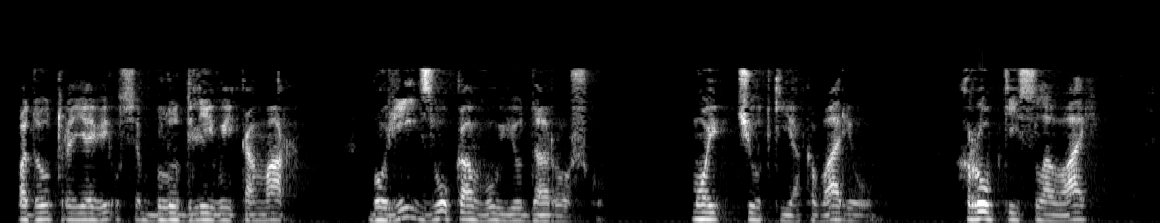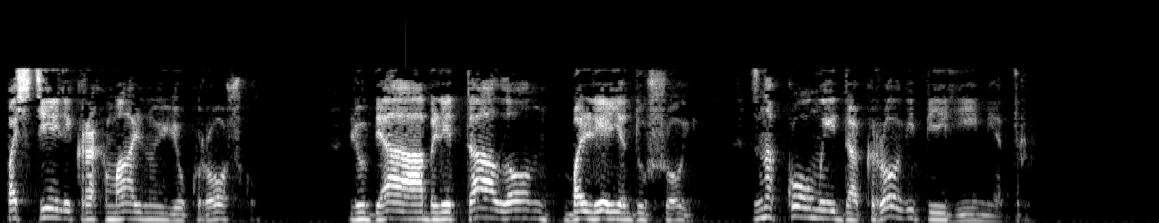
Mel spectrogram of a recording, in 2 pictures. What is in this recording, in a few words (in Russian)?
звучащие стихи; "И веером листва..."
